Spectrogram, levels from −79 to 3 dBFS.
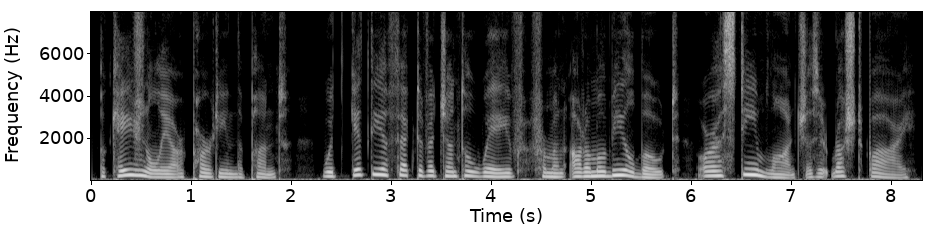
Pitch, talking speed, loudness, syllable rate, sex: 190 Hz, 190 wpm, -18 LUFS, 4.9 syllables/s, female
